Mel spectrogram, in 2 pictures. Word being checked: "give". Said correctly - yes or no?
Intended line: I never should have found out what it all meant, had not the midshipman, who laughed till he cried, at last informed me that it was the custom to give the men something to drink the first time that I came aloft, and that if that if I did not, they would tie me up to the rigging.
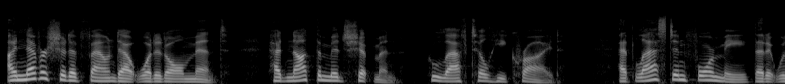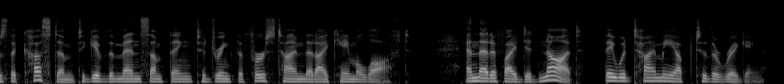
yes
